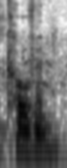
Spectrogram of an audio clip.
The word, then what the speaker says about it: Coven: The name of the film is Coven. It's pronounced Coven, man. What else could it be pronounced? Coven. That's the proper Oh, pronunciation. damn, dude, it's 4th and 1. No. Coven Shit. sounds like oven, man, and that's just, it doesn't work.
